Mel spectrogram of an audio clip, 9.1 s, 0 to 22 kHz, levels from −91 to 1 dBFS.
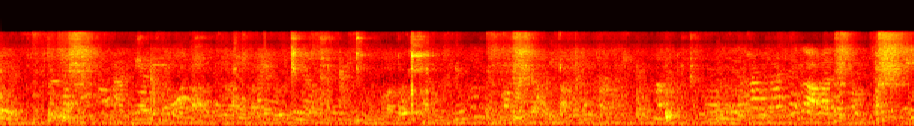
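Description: A recording of everyday sound, carrying plainly audible codec damage from start to finish, most likely Nellymoser compression of the Nellymoser Asao kind once used for Flash microphone input. Nothing reaches above 7.7 kHz, and quieter bands are replaced by a hissy noise fill that leaves a rough halo and a smeared, underwater blur, consistent with a low fixed bitrate. Unlike the watery swirl of a low-bitrate MP3, this grit stays steady.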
